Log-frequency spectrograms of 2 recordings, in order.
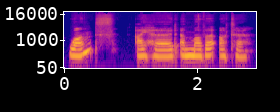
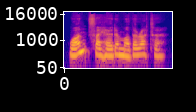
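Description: First: The line is read quite slowly. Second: The line is read at a natural, faster pace. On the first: "The first time I'll read quite slowly" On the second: "We'll now read it at a more natural pace"

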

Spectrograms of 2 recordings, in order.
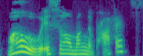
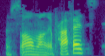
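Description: First: It is said with amazed wonder. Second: It is said with a mocking scoff.

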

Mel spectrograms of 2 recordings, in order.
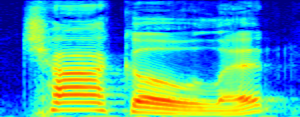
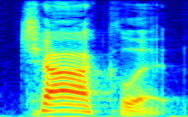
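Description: First: The word has three syllables, with a middle vowel. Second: The word has two syllables, with no middle vowel. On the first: The speaker calls it wrong. "Notice I'm not saying chocolate. I'm not adding that extra O" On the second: The speaker calls it right. "I'm just saying chocolate"

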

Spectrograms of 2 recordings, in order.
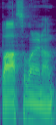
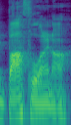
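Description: First: The name is said with a plain, ordinary pronunciation. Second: The name is said with a fancy, foreign-sounding pronunciation. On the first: The speaker is being unpretentious. "go the regular route" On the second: The speaker is showing off. "pretentious enough to say Barcelona"

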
